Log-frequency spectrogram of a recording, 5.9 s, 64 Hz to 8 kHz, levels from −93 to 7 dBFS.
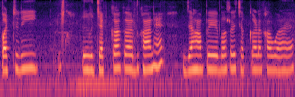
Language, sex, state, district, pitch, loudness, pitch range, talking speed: Hindi, female, Bihar, Katihar, 255 Hz, -19 LUFS, 250-265 Hz, 130 wpm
